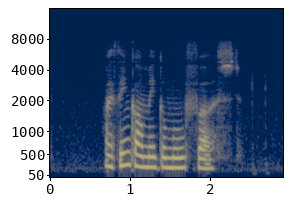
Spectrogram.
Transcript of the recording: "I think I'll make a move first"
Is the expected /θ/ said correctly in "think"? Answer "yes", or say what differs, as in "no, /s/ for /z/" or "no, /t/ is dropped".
yes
